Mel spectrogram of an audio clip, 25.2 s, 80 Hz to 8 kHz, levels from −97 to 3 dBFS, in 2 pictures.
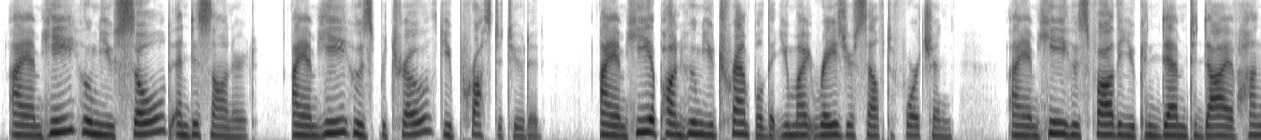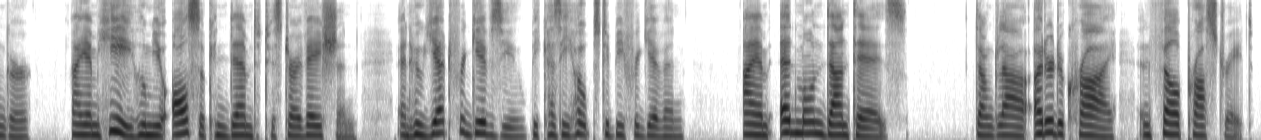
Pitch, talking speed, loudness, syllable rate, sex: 200 Hz, 155 wpm, -19 LUFS, 5.2 syllables/s, female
